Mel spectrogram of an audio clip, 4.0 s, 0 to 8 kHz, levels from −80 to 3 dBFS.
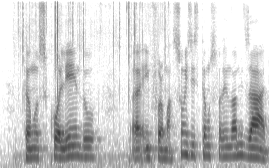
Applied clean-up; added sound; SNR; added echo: none; Crackle; 16 dB; none.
